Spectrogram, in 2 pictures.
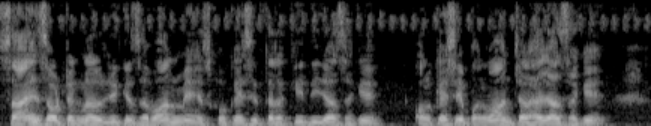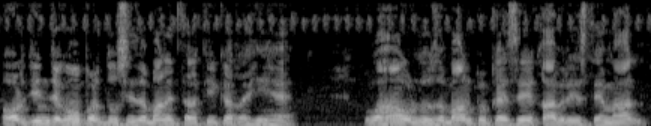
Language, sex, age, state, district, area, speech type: Urdu, male, 45-60, Bihar, Araria, rural, spontaneous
